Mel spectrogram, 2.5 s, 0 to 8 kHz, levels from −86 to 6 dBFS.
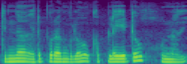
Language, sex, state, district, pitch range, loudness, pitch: Telugu, male, Telangana, Hyderabad, 130-145 Hz, -15 LUFS, 135 Hz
